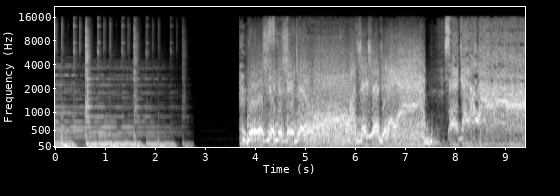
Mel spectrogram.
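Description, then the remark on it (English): A brief burst of music cuts to a moment of silence, then a loud, raw scream erupts and holds for several seconds, harsh and strained, with a short break near the end; a station sound effect on radio station CJLO. “Hope you just enjoyed that scream in your ear.”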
